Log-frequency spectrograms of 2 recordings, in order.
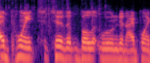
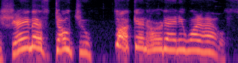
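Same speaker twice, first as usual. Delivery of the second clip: very high, put-on shout; 11 semitones higher than usual. Shouting at a party member in character during a fight: in-character shout. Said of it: "I'm shouting".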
